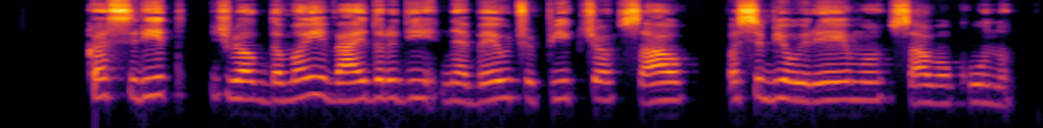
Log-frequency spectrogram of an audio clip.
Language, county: Lithuanian, Alytus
